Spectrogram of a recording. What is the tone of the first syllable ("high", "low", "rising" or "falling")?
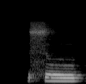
low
